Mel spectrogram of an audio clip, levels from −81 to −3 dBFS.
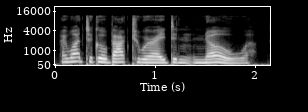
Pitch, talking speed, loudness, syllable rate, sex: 205 Hz, 250 wpm, -16 LUFS, 6.0 syllables/s, female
